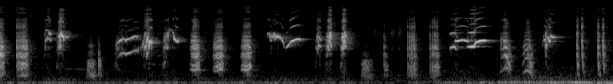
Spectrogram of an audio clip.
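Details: Black-winged starling singing in the evening as a training song for young birds: dry rattling notes alternating with loud slurred whistles and squeaky upward-bending phrases.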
